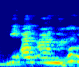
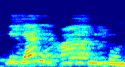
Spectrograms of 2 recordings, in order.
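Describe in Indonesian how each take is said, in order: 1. Hamzah muncul setelah suku kata pertama. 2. Bunyi y muncul setelah suku kata pertama. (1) "yang asalnya"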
